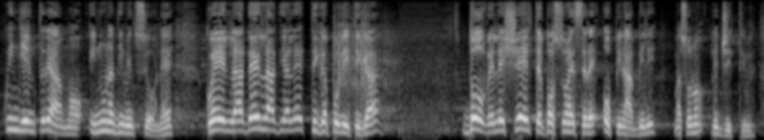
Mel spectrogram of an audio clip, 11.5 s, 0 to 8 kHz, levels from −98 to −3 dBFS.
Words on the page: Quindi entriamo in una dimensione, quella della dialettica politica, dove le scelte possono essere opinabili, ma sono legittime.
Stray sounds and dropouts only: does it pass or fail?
pass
